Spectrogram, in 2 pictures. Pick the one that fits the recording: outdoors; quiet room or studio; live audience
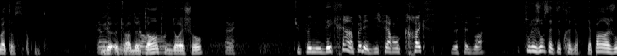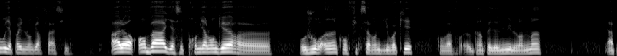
outdoors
